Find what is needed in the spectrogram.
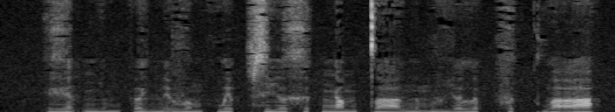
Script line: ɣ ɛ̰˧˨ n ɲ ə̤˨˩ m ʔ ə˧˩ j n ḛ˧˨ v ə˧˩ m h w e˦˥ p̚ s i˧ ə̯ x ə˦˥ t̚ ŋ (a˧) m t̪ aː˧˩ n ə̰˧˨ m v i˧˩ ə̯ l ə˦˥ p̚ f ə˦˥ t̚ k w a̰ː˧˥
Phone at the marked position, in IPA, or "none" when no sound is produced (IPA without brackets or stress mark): a˧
